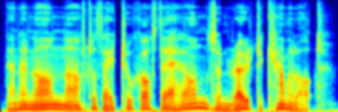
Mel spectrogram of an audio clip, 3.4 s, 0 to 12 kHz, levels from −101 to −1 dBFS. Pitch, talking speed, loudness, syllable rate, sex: 105 Hz, 230 wpm, -18 LUFS, 5.4 syllables/s, male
